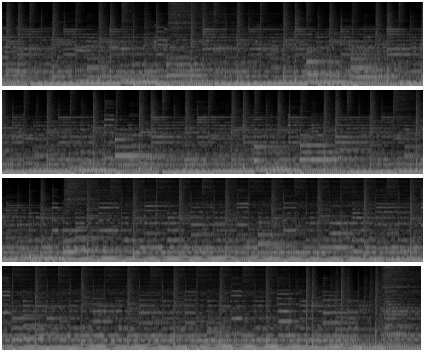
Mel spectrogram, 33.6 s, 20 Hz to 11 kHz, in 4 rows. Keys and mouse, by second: 0.3 alt+shift+click, 1.7 middle click, 6.5 KP_3, 8.6 ctrl+i, 9.7 middle click, 10.6 KP_Decimal, 11.8 middle click, 13.0 g, 15.6 middle click, 16.9 KP_3, 18.1-19.9 middle drag, 21.4 alt+z, 24.0 shift+click, 26.2 alt+click, 27.4 KP_Decimal, 29.5-30.9 ctrl+drag, 31.4 alt+z, 31.7-33.1 drag.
